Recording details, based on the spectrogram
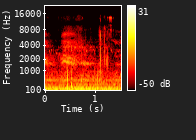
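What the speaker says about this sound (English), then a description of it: "there's nothing like the early morning crows" Early morning crows give a few short caws at a distance, faint above a low steady background hum, with no one speaking.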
